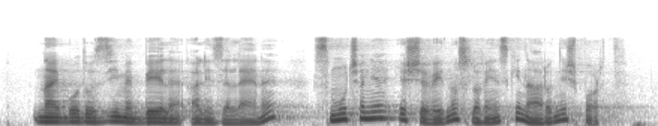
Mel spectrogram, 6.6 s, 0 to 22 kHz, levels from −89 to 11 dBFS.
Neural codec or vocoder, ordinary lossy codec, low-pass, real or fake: none; none; 7.2 kHz; real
